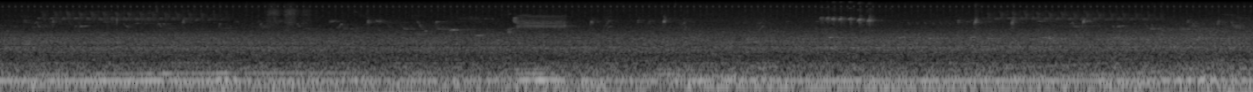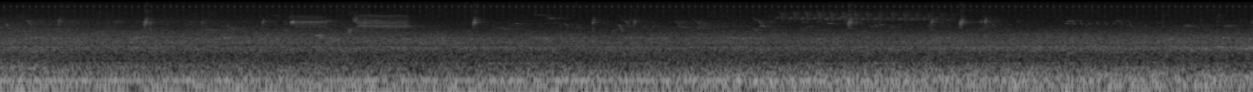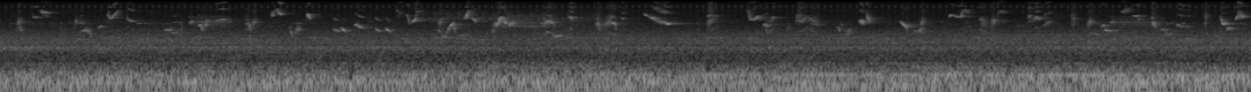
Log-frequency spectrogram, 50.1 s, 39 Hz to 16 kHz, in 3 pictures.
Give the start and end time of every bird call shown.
[0.12, 3.22] Swamp Sparrow (Melospiza georgiana)
[4.12, 5.22] American Robin (Turdus migratorius)
[6.52, 9.32] Red-winged Blackbird (Agelaius phoeniceus)
[9.92, 10.32] Baltimore Oriole (Icterus galbula)
[10.82, 11.92] Red-winged Blackbird (Agelaius phoeniceus)
[12.62, 13.82] Red-winged Blackbird (Agelaius phoeniceus)
[13.12, 15.32] Swamp Sparrow (Melospiza georgiana)
[18.42, 22.42] Red-winged Blackbird (Agelaius phoeniceus)
[22.82, 23.22] Red-winged Blackbird (Agelaius phoeniceus)
[23.52, 26.52] Gray Catbird (Dumetella carolinensis)
[26.72, 29.92] Swamp Sparrow (Melospiza georgiana)
[30.42, 32.22] Song Sparrow (Melospiza melodia)
[33.52, 50.09] Gray Catbird (Dumetella carolinensis)

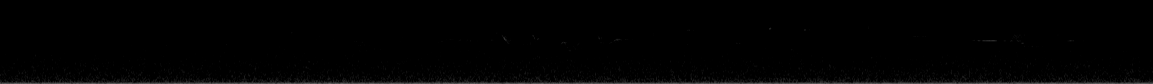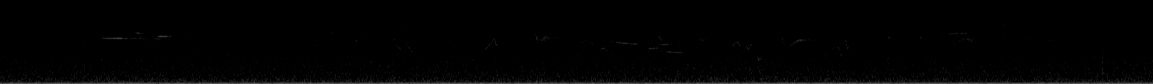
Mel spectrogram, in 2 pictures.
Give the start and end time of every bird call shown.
[2.56, 8.76] Black-headed Grosbeak (Pheucticus melanocephalus)
[8.96, 10.86] Hermit Thrush (Catharus guttatus)
[11.96, 13.96] Hermit Thrush (Catharus guttatus)
[14.36, 16.75] Orange-crowned Warbler (Leiothlypis celata)
[16.05, 21.66] Black-headed Grosbeak (Pheucticus melanocephalus)
[20.55, 22.25] Hermit Thrush (Catharus guttatus)

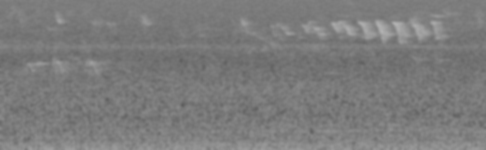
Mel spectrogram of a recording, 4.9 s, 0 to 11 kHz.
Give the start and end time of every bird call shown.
[2.60, 4.60] Slate-throated Redstart (Myioborus miniatus)

